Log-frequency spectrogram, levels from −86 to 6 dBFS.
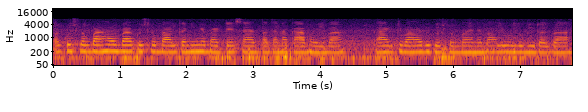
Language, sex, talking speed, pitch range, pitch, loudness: Bhojpuri, female, 210 wpm, 190-210 Hz, 195 Hz, -20 LUFS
